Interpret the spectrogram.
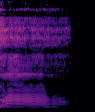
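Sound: voice imitating snoring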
